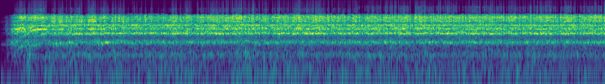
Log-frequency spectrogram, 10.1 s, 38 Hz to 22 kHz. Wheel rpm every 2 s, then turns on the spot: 210, 230, 240, 240, 230.
none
